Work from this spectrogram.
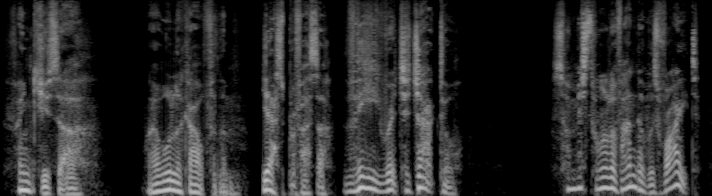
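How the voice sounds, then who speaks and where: Teenage male wizard student, British accent, well-spoken, inquisitive, polite, animated melody, game dialogue, dry close sound. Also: mid-range voice, normal speed, breathy edge, dry recording. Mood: earnest, polite. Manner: courteous, earnest, well-spoken. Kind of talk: scripted video game dialogue lines. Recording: dry, close studio voice recording.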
